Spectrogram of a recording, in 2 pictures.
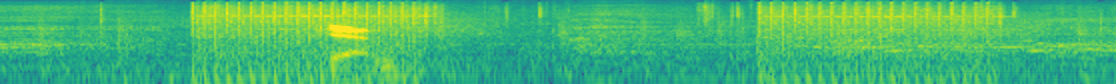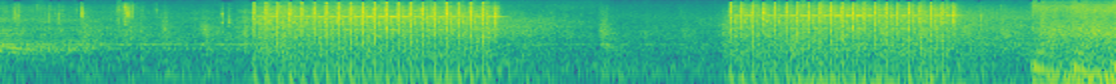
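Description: Bursts of automatic gunfire from the video game XCOM: Enemy Unknown come in several loud, dense volleys lasting a second or two each, with short pauses and a voice speaking briefly between them.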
